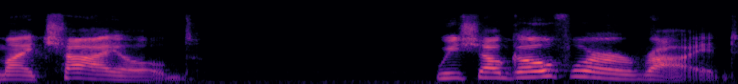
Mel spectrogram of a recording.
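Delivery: slow, unhurried spirit-horse voice. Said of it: "all of you hear this voice".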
